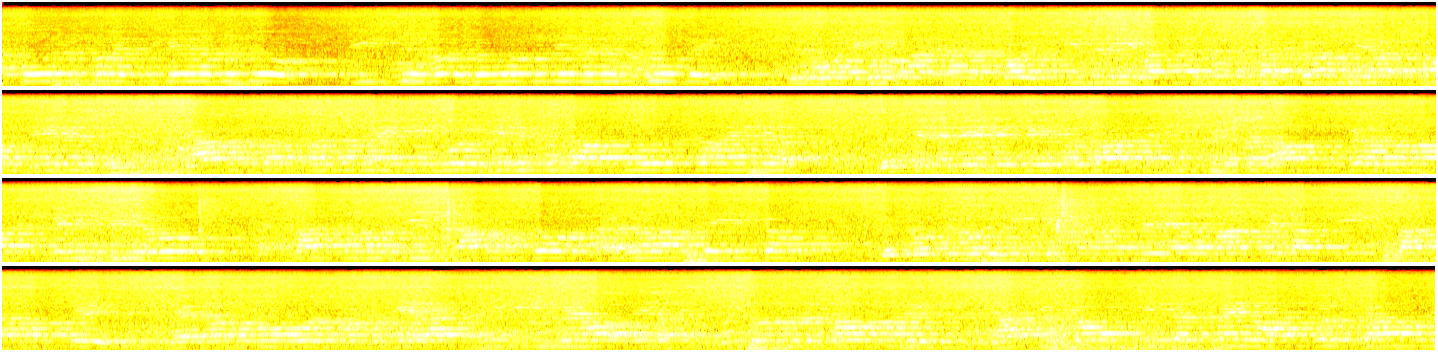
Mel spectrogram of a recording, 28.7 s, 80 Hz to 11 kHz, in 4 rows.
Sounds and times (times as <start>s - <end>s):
Speech: 0.0s - 28.6s.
